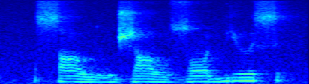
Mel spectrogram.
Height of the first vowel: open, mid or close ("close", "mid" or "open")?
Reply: open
